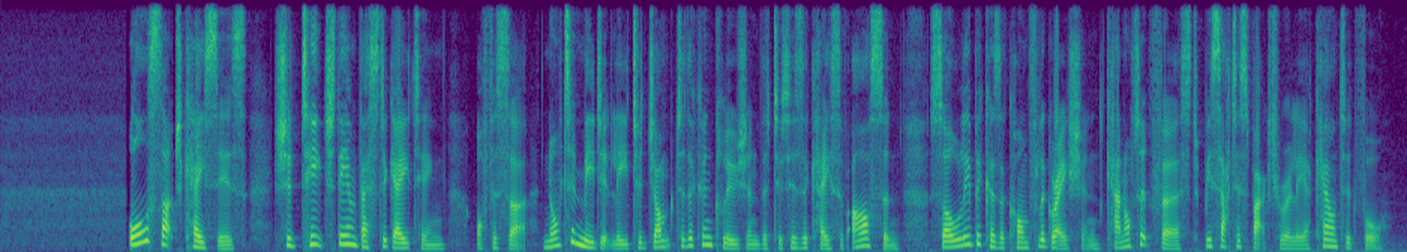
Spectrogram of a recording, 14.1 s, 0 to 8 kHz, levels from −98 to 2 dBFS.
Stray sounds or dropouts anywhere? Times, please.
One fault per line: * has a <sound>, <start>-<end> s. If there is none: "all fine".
all fine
